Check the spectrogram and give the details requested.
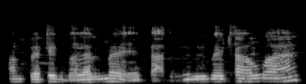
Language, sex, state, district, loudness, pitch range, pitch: Hindi, male, Bihar, Begusarai, -24 LUFS, 120-140 Hz, 130 Hz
